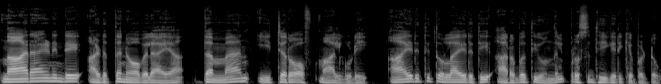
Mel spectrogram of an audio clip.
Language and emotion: Malayalam, neutral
